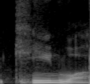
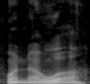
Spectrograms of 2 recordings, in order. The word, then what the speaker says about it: quinoa: It's brewed from quinoa. – Unless you pronounce it quinoa, I believe that's quinoa.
